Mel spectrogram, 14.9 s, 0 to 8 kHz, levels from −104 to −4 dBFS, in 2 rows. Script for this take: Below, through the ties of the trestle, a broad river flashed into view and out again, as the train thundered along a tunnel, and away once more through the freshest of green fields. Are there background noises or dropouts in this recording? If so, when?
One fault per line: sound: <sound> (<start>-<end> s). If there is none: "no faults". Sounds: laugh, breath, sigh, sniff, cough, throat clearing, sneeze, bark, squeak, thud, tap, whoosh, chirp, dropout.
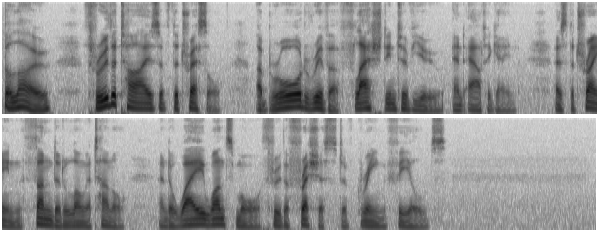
no faults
